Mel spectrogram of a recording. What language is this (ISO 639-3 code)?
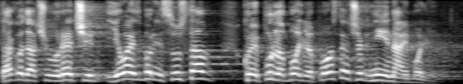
hrv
